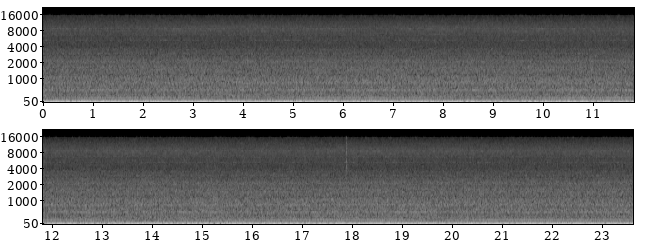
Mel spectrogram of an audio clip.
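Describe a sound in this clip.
A jet airliner's engines drone steadily from inside the cockpit.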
